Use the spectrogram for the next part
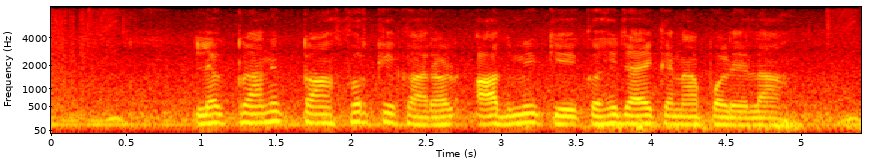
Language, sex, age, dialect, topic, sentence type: Bhojpuri, male, 60-100, Western, banking, statement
